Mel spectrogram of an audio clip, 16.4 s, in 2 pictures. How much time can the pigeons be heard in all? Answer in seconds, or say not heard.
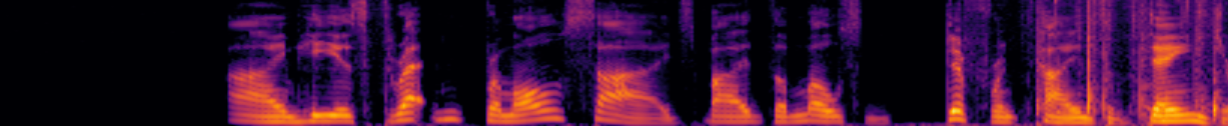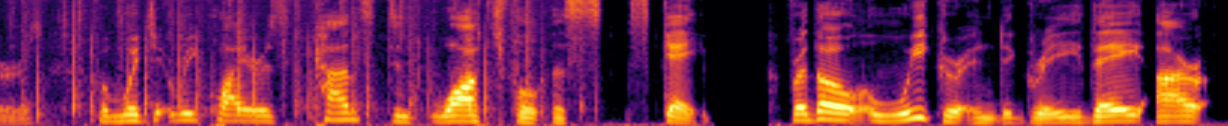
not heard.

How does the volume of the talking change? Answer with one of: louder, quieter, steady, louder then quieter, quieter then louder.
louder.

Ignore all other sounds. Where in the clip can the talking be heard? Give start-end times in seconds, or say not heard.
1.6-16.3.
